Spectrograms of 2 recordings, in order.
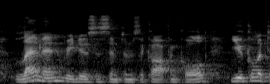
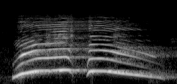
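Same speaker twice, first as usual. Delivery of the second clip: high, loud laughing woo-hoo; excited whoop; 16 dB louder than usual. Real, not acted. Unboxing vlogger whooping with joy at the oil. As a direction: cheer with delight.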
